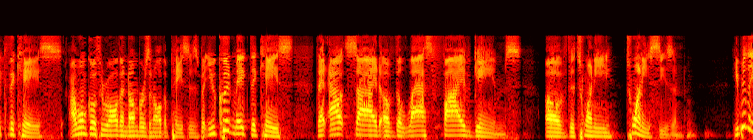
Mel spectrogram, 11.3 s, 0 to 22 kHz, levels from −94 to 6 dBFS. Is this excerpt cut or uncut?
uncut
